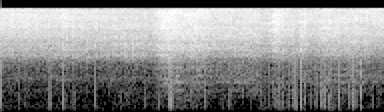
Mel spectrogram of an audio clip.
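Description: Ground beef sizzling in a hot nonstick skillet as it starts to brown: a steady hiss with many small crackles.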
